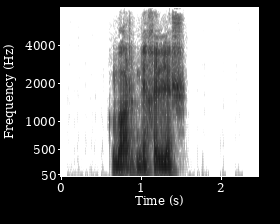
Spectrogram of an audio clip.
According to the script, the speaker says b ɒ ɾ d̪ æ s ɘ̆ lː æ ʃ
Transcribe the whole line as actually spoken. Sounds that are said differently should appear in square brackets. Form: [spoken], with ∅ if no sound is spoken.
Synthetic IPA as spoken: b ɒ ɾ d̪ æ [χ] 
